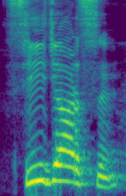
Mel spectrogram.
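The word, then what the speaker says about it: scissors: जब एस के बाद सी आए तो सी साइलेंट होता है।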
